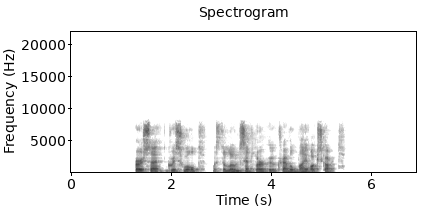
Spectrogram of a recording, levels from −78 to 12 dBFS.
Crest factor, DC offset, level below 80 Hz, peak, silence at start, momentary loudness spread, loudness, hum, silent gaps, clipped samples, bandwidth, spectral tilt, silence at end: 20 dB; under 0.1%; -62 dBFS; -2 dBFS; 1.3 s; 9 LU; -21 LUFS; none; 2.74-2.83 s; under 0.1%; 8.4 kHz; -4 dB/octave; 1.65 s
